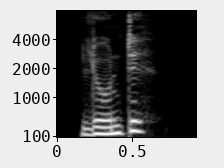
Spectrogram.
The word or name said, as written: lunte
